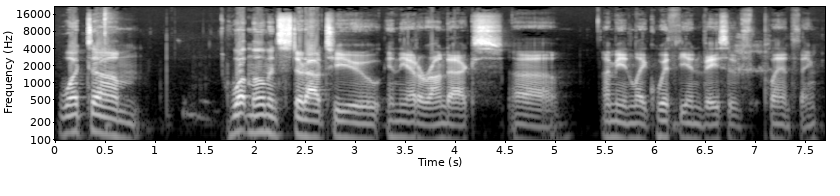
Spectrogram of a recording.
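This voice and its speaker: A man with a fairly low voice hosting a podcast. He asks questions in a relaxed, offhand way and swears casually. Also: unhurried. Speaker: podcast host. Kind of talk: casual interview chat.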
